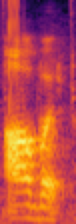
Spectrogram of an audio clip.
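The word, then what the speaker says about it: hour: for example of बट एच ओ यू आर आवर account होता है अ प्रभाव उसको रीड करते तो क्या हो जाता है आवे साइलेंट जाता है और उसमें जो आता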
